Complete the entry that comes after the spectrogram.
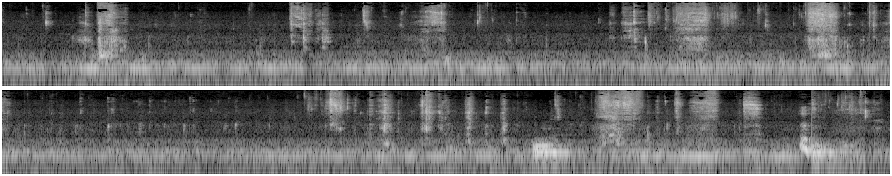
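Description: Close-up eating sounds: wet chewing and mouth smacks of a person eating rice mixed with palak paneer by hand, coming in irregular short bursts. A steady low hum runs underneath.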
